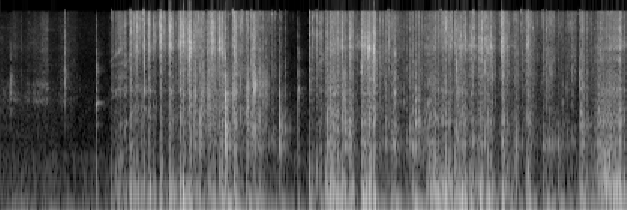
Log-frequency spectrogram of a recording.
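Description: A metal utility knife blade shaves a solid oval bar of dry yellow soap held in the hand, peeling off curls. After a quiet first second, a dense run of crisp, crackling scrapes and cuts follows, bright and gritty with a low rumble beneath.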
